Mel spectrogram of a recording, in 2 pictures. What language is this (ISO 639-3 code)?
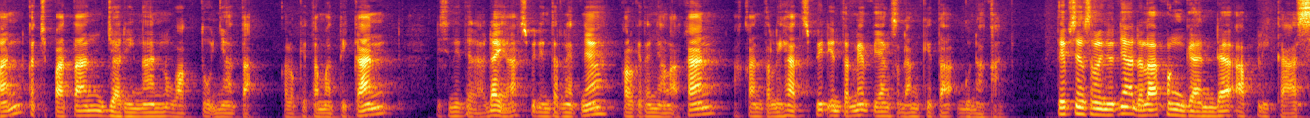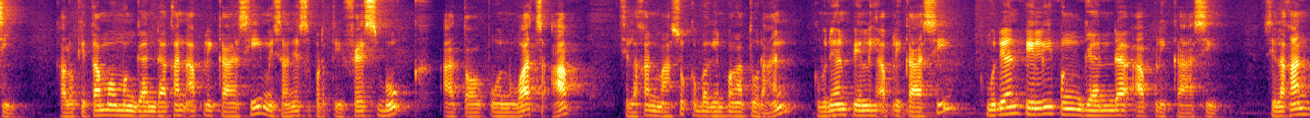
ind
